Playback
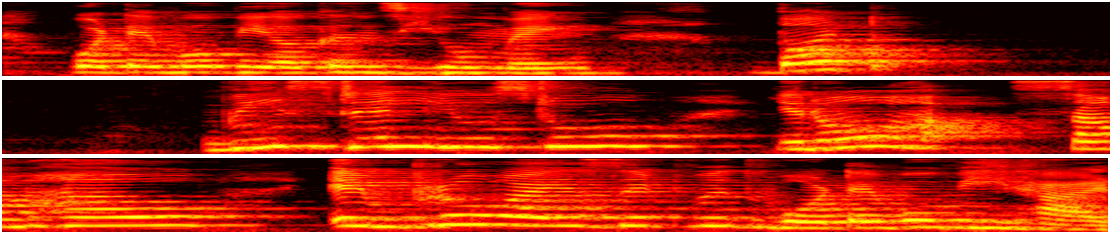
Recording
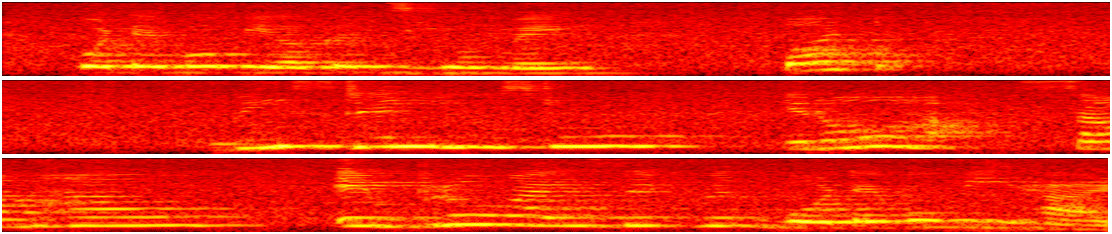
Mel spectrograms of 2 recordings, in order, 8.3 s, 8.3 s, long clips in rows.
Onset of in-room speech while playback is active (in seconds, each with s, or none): none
